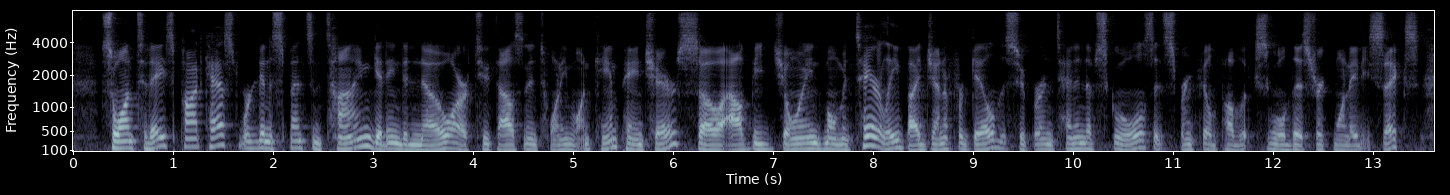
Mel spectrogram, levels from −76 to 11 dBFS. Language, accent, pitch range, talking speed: English, American, 110-145 Hz, 155 wpm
